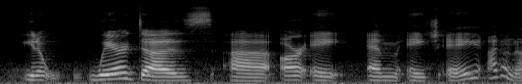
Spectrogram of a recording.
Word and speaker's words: RAMHA: Do we say it as the acronym? Yeah, so it's an ASX ticker. So, R A M H A is how to say it.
